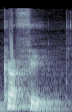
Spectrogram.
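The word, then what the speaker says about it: café: எப்படி email pronounce பண்ணும்போது இமெயில் அக்ஸாந்த் யூஸ் பண்ணும்போது ஏ அப்படின்னு ப்ரொனவுன்ஸ் ஆகுது, அ மெத்ஸன். அடுத்த எக்ஸாம்பிள் பார்த்தீங்கன்னா அ கஃபே, அது நம்ம காஃபி சொல்கிறோம்ல, அதான் ஃப்ரெஞ்சில் வந்து கஃபேன்னு சொல்லுவாங்க, அ கஃபே ஏ அ கஃபே.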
